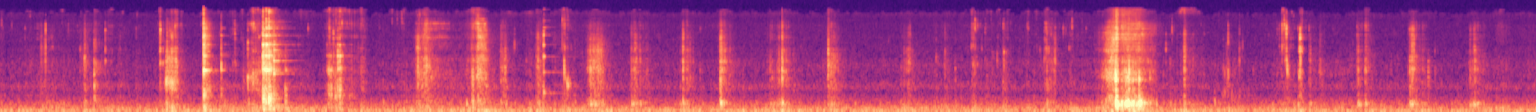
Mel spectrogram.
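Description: Faint chewing and small mouth clicks of someone eating, with a few louder crunches about two to three seconds in and a louder half-second slurp of soup from a spoon about eleven seconds in.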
